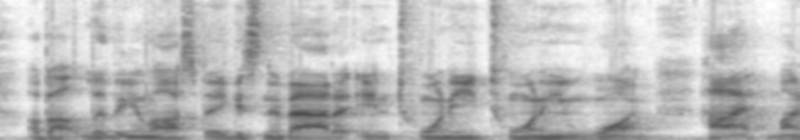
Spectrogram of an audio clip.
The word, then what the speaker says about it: Nevada: entire state not just in las vegas it's pronounced nevada not nevada not nevada not any other way nevada so make sure please guys pronounce it correctly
